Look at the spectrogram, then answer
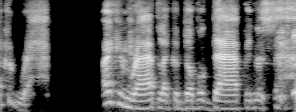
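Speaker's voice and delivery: rambling, nonsensical talking while fast asleep. Retelling what a sister said at night: imitating sister sleep talking. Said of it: "she's sleep talking. She's like".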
